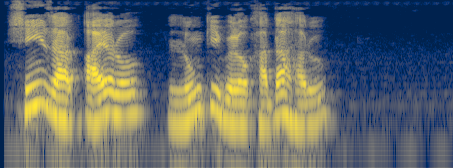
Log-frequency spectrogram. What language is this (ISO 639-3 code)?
kxp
